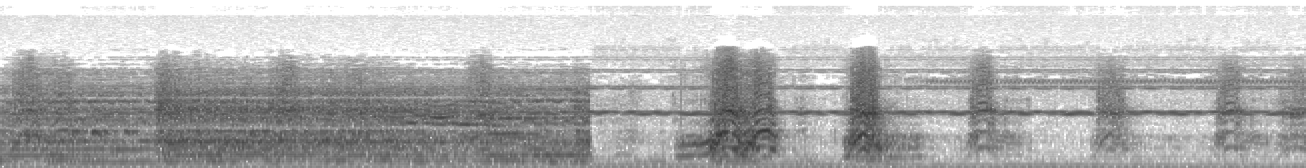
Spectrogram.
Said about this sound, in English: I'm about to be ripped apart by the family dog.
